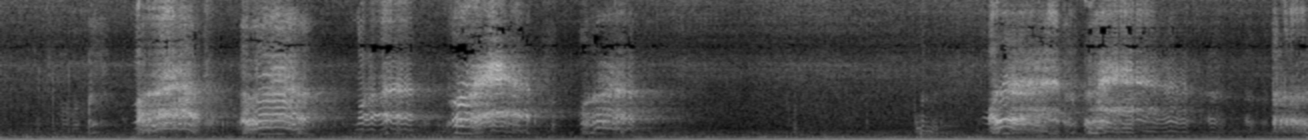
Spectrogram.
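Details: Repeated bursts of infant crying over a steady machine hum during suctioning of a little baby.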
